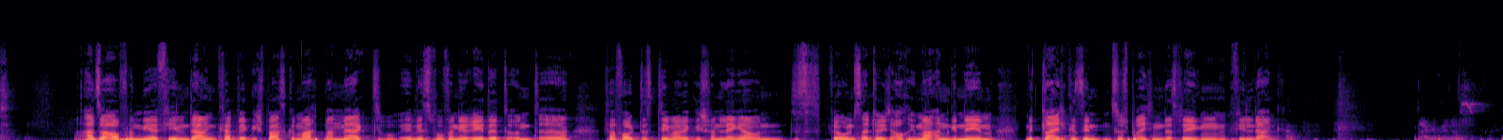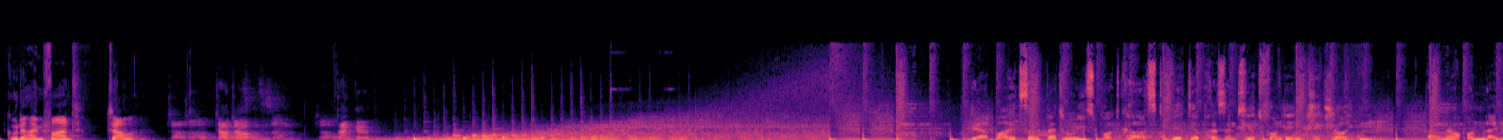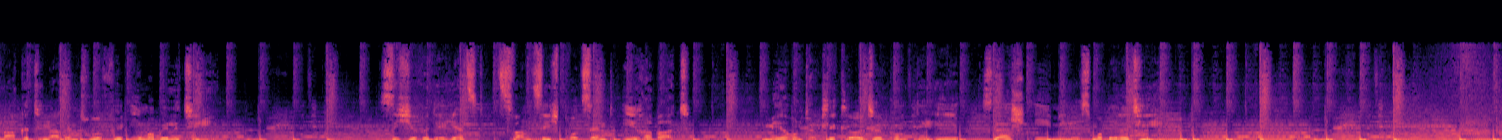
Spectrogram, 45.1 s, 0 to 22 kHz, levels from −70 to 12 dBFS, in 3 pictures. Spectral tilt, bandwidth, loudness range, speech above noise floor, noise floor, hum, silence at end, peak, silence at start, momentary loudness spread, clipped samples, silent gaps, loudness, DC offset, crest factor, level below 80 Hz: -5 dB/octave; 15.5 kHz; 5 LU; 38 dB; -53 dBFS; none; 0 s; 0 dBFS; 0 s; 11 LU; under 0.1%; none; -17 LUFS; under 0.1%; 16 dB; -28 dBFS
